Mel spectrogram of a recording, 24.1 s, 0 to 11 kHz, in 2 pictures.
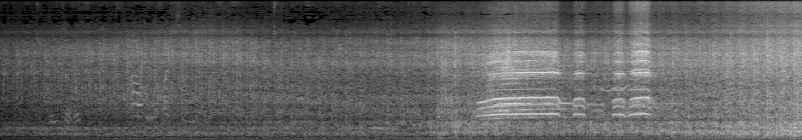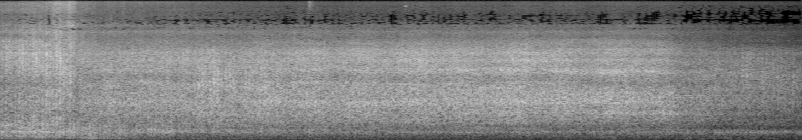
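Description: Steam locomotive 70000 Britannia, a BR Standard Class 7 Pacific, approaching at speed with its train. About seven seconds in it sounds its whistle, one long blast and then three short ones. It is loudest as the engine passes, and the rumble of the coaches follows and fades near the end.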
